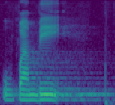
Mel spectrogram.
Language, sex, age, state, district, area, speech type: Manipuri, female, 45-60, Manipur, Kakching, rural, read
